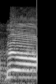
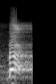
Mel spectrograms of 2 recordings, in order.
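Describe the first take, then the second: First: "ba" with a long throaty tail; over-released ain. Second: "ba" cut off like a hamzah; fully stopped ain. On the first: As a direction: drag out the ain that closes "ba". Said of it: "itu dirikhwahkan". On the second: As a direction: snap "ba" shut with a glottal stop. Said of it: "dibaca syiddah". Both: Shown as a demonstration.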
